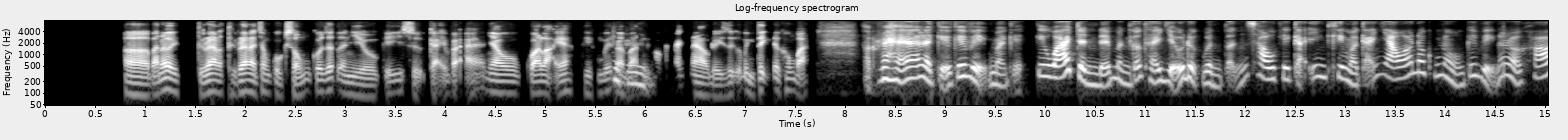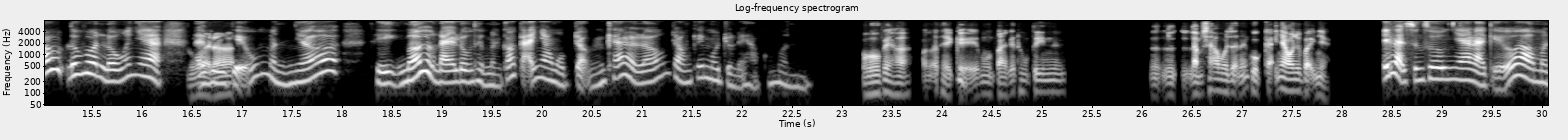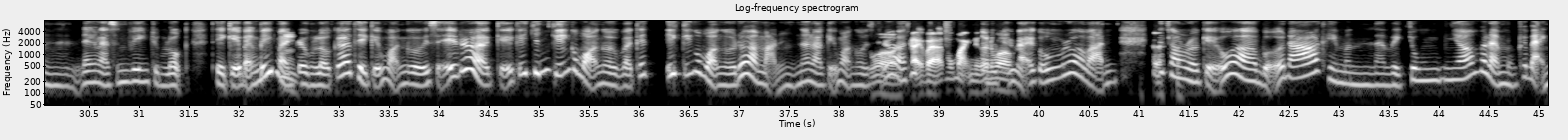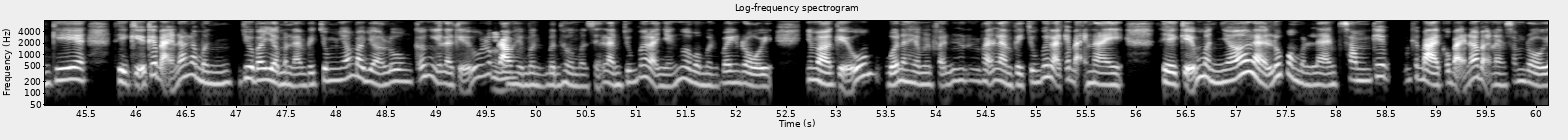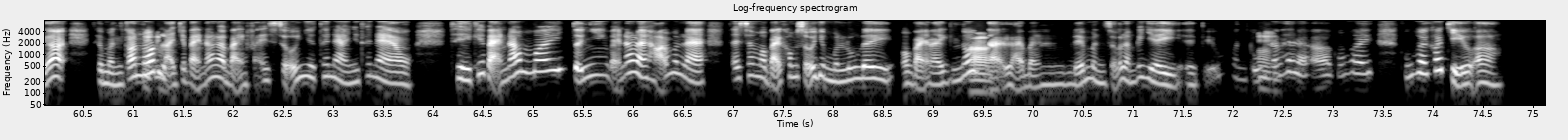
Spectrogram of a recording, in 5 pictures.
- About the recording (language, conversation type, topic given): Vietnamese, podcast, Làm sao bạn giữ bình tĩnh khi cãi nhau?
- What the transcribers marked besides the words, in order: laughing while speaking: "ra"; tapping; unintelligible speech; laugh; in English: "note"; in English: "note"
